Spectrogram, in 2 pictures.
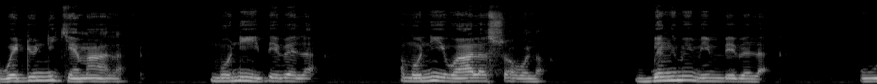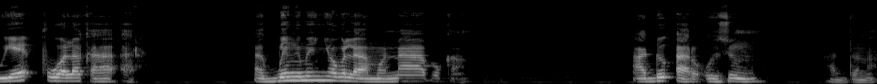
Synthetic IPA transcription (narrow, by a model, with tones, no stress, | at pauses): wɛ˨du˦nːi˦d͡ʒɛ˨maː˦˨la˨ | mo˨niː˦˨be˦be˦la˦ | a˨mo˨niː˦˨waː˦la˦sɔ˦ɣʊ˦la˨ | ɡ͡be˦ŋi˦me˦mĩ˦n˦be˦be˦la˨ | wɪ˦ɛ˦pʰʊ˦ɔ˦la˦kaː˨˦ʔa˨ɾɪ˨ | a˨ɡ͡be˦ŋi˦me˦ɲɔ˦ɣʊ˦la˨mɔ˨naː˦bʊ˦ka̰˨ŋ | a˨dʊ˦ʔa˨ɾɪ˨ʔʊ˨zu˦ŋ | a˨dʊ˨na˨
